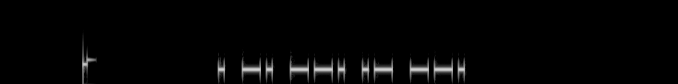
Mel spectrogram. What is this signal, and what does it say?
Morse code, heard as a keyed tone, about 20 wpm, 700 Hz. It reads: ENGAG
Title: Build A Word - 5 Letters At A Time - 10-Letter Words - 20wpm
